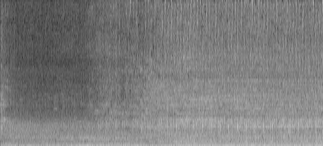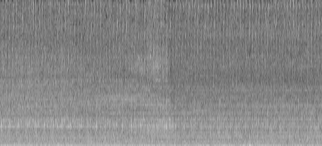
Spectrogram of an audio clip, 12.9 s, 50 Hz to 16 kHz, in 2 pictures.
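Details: Light, fairly regular ticking about three per second over a steady idle with plenty of hiss from a BMW E34 M50B25 engine; hydraulic lifter tapping.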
